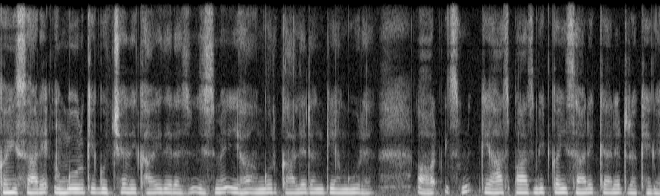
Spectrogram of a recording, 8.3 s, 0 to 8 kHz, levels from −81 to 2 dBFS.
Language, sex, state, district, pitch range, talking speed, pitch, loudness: Hindi, male, Uttar Pradesh, Hamirpur, 155-170 Hz, 195 wpm, 160 Hz, -16 LUFS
